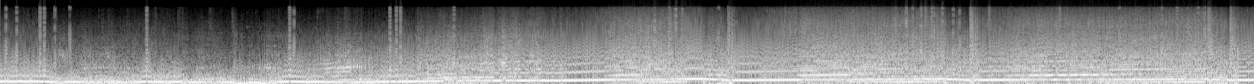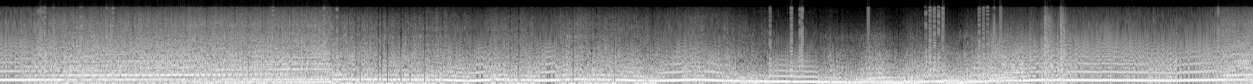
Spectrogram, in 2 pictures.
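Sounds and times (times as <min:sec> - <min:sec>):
race car engine accelerating: 0:00.0 - 0:25.0.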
